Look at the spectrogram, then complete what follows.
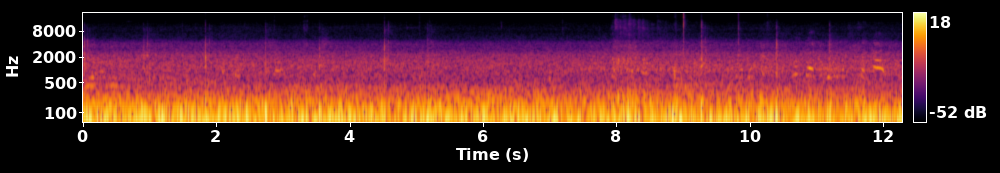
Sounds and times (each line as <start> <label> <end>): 0.0 Traffic Noise 12.2
0.8 Play basketball 5.6
8.0 Play basketball 12.2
